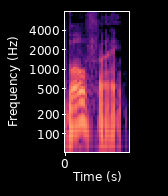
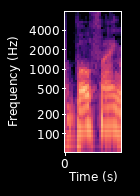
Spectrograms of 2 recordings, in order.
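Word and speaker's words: Baofeng: And the least expensive two-way radio, and we've talked about this last week, is made by a company called Bofang. And a Bofang radio is, let me see if I can find one.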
